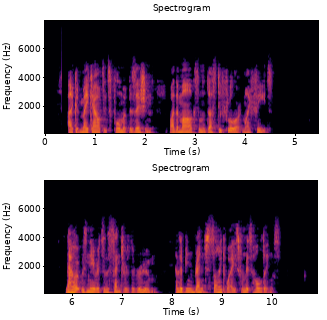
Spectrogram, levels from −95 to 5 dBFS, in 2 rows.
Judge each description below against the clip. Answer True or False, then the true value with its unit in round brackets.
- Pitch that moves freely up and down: False (4.7 semitones)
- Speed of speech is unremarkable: True (190 wpm)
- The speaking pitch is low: True (120 Hz)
